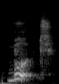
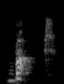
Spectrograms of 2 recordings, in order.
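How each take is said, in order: First: The vowel is a long oo sound. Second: The vowel is a short u sound. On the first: "pronounced with a long oo sound" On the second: "pronounced with the short U sound"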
